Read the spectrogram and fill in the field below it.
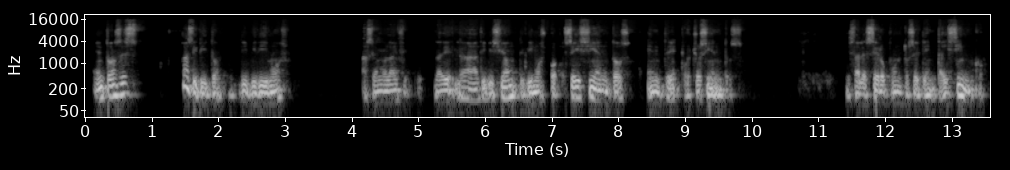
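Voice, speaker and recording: A man speaks at a very slow pace with a very deep, low pitch, vocal fry, a dark, mellow tone, very wide pitch swings and long, frequent pauses. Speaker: university lecturer. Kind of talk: online lecture.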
